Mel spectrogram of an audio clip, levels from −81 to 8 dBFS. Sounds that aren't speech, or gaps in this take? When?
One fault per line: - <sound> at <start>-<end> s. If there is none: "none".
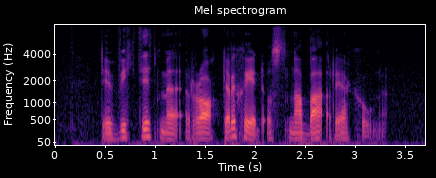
none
